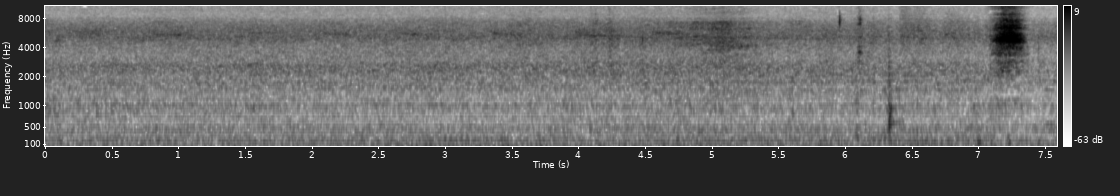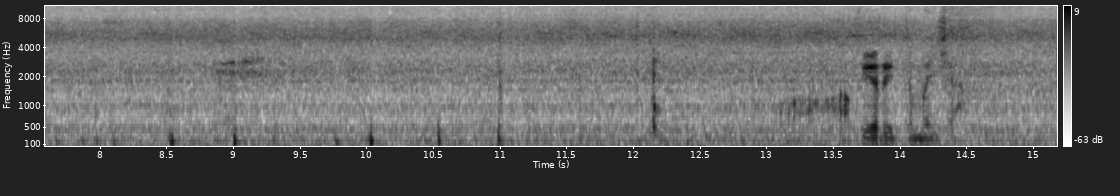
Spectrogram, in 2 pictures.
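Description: Steady low hum inside a car's cabin from the running car and its air conditioning. A brief hiss comes about seven seconds in, and a string of sharp short clicks follows about a second later.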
